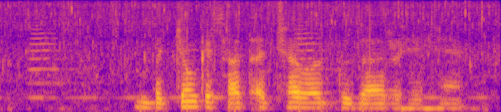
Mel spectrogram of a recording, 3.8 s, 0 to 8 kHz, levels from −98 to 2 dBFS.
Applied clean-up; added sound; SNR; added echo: none; Stream + Trumpet; 18 dB; none.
